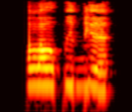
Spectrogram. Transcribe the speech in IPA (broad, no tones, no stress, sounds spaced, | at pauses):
lˠ ɤ p i bʲ ɛ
